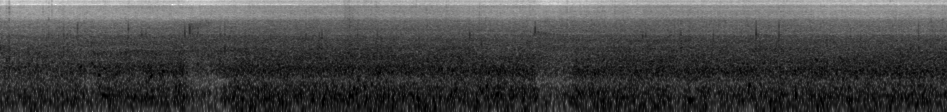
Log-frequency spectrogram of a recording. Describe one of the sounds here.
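A muddy stream rushes and gurgles loudly close by.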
